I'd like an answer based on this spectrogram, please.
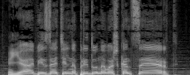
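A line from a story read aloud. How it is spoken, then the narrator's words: Shout. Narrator (Russian): прокричал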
